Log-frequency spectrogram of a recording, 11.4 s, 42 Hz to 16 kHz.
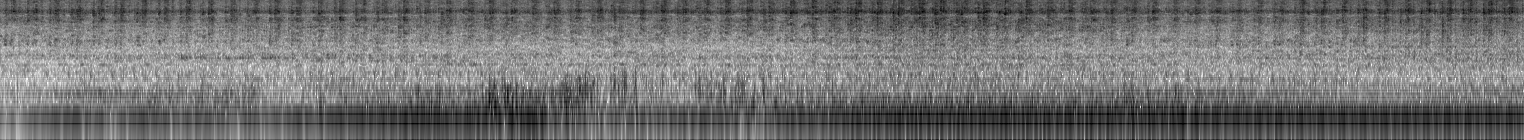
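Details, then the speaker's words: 1973 Chevrolet G20 factory camper conversion van, low even V8 idle with a faint puffing tick and a mild rise in revs; slight exhaust leak left unrepaired. "as you can hear the truck has a slight exhaust leak decided to leave it alone"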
